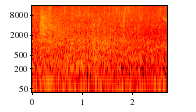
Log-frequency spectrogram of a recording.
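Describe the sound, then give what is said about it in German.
A steady, roaring storm with a deep rumble of thunder beneath a constant wash of rain and wind, loud and unbroken throughout, with no voices. “Da vernahm er durch das Getöse des Sturms eine Glocke.”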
